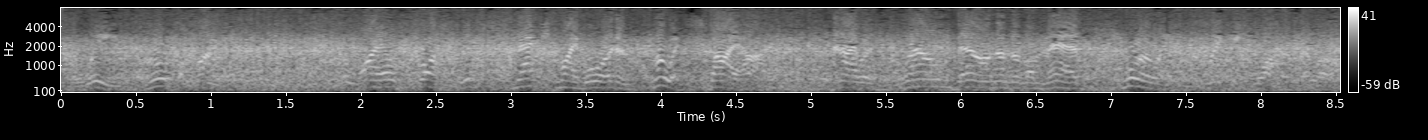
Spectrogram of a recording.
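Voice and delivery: urgent, loud telling of the wipeout; dramatic rising narration. A narrator's reading. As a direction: build it like the surf is on top of you. Narrating being crushed by a wave.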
